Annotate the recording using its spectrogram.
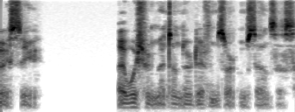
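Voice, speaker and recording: A man performs a put-on character voice. He speaks at a moderate pace. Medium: audio drama. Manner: formal, measured.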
